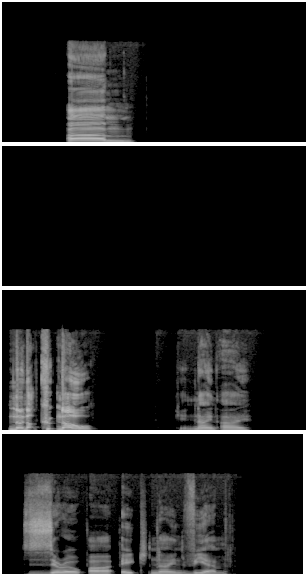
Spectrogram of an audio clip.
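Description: A young man speaks with animation, close to a microphone, in short bursts.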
